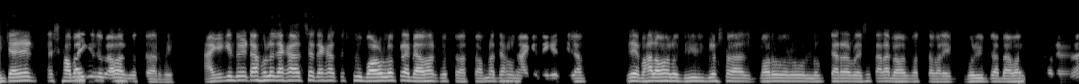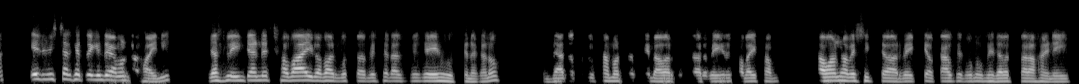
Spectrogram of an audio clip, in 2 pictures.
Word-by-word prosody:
Internet 165 +4 +4 0.3
সবাই 175 +2 +4
কিন্তু 185 -1 -2
ব্যবহার 155 +1 +4
করতে 140 -1 -8
পারবে। 115 -3 -4 0.4
আগে 145 +3 +3
কিন্তু 190 0 +1
এটা 195 0 +5
হলে 190 +1 +3
দেখা 185 0 +4
যাচ্ছে 185 +1 -1
দেখা 180 0 +1
হচ্ছে 175 0 -8
শুধু 185 -1 -1
বড়লোকরাই 175 +2 +4
ব্যবহার 160 +1 +4
করতে 155 -1 -6
পারত। 135 -2 -5
আমরা 155 +2 -3
যেমন 150 -1 -3
আগে - - -8
দেখেছিলাম 425 - -4 0.4
যে, 170 - +3
ভালো, 165 +1 +5
ভালো 165 -1 +3
জিনিসগুলো 155 +1 -1
সব 165 - -1 0.3
বড়, 145 +1 +1
বড় 145 -1 -1 0.2
লোক 140 - -5
যারা 145 0 +1
রয়েছে 140 +2 -3
তারা 145 - +1
ব্যবহার 135 0 0
করতে 140 0 -7
পারে। 130 0 -1 0.2
গরিবরা 145 0 -1
ব্যবহার 135 +1 +1
করতে - - -52
পারে 125 - -10
না। - - -4 0.3
এই 235 - +9
জিনিসটার 240 0 -1
ক্ষেত্রে 225 -1 +3
কিন্তু 215 0 +5
এমনটা 190 -1 -2
হয়নি। 140 +4 0 0.4
যে 170 - -1
আসলে 185 +3 +1
ইন্টারনেট 190 +1 +2
সবাই 190 +1 +7
ব্যবহার 175 -1 +2
করতে 160 - -7
হবে। 155 - -4
সেটা 165 -2 -2 0.3
যে 160 - +4
হোক 145 -3 0
না 130 - -2
কেন; 140 - -2 0.6
যার 145 0 +1
যতটুকু 150 +1 -10
সামর্থ্য 160 -1 -2
আছে - - -18
ব্যবহার 140 0 +2
করতে 220 - -31
পারবে। 140 0 -3 0.3
সবাই 150 +1 +1 0.6
সমানভাবে 175 -1 +5
শিখতে 160 -3 -5
পারবে। 140 0 0
কেউ 155 - -3
কাউকে 150 +1 -1
কোন 150 - -4
ভেদাভেদ 145 -1 0
করা 145 -1 +2
হয় 140 -2 -2
নাই। 135 0 -1
160 Hz, 215 wpm, -22 LUFS, 145-180 Hz, 0.6 s, এই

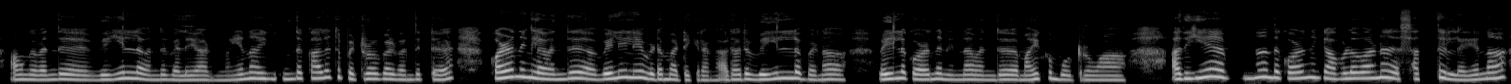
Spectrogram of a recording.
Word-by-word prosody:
அவங்க 225 0 -1
வந்து 230 +3 0 0.4
வெயில்ல 265 +5 +1
வந்து 220 +1 -4
விளையாடணும். 205 0 -5
ஏன்னா, 265 +3 +1 0.3
இந்த 265 +3 -1
காலத்து 315 +4 0
பெற்றோர்கள் 250 0 0
வந்துட்டு, 220 0 -5 0.5
குழந்தைங்கள 320 -1 +5
வந்து 240 +4 0 0.3
வெளியிலயே 315 +4 +4
விட 240 0 +1
மாட்டேங்கிறாங்க. 205 -2 -6
அதாவது 230 +2 0
வெயில்ல 280 +5 +3
வேணாம், 225 +1 -2 0.4
வெயில்ல 270 +4 +4
கொழந்த 235 +2 +2
நின்னா 225 +1 -3
வந்து, 210 +2 -3 0.2
மயக்கம் 250 +2 -1
போட்ருவான். 205 -1 -5 0.6
அது 265 +1 +2 0.2
ஏன் 360 0 +4
அப்டின்னா, 290 +1 -2
அந்த 305 -2 +2
கொழந்தைக்கு 295 +1 +1
அவ்வளவான 285 +4 +2 0.2
சத்து 250 +5 -3
இல்ல. 220 - -1 0.2
ஏன்னா, 270 +3 0
245 Hz, 130 wpm, -25 LUFS, 220-280 Hz, 0.6 s, குழந்தைங்கள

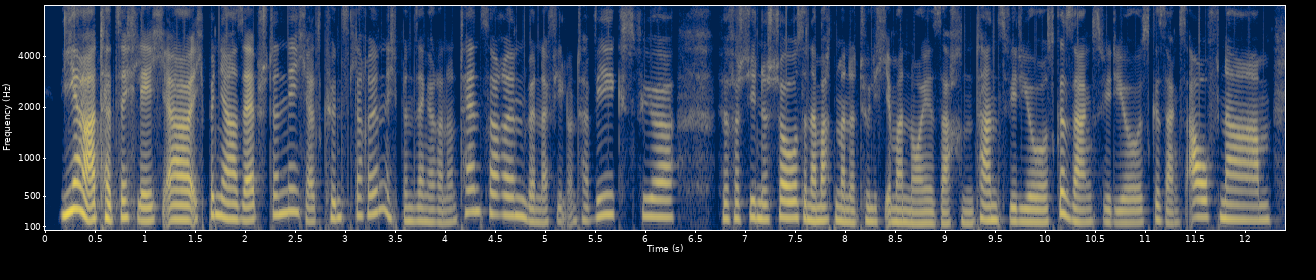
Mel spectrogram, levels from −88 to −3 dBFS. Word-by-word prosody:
Ja, 295 -4 +10
tatsächlich. 195 -3 +1
Äh, 190 0 +6
ich 205 - -8
bin 250 - 0
ja 200 -4 +3
selbstständig 260 +9 0
als 170 0 -5
Künstlerin. 245 +7 -4
Ich 240 - -6
bin 175 -1 -6
Sängerin 160 -3 -5
und 165 - -10
Tänzerin, 260 -4 -1
bin 165 -2 -4
da 155 - -5
viel 170 0 -14
unterwegs 225 +9 -6
für 230 -1 -1 0.4
für 205 - -5
verschiedene 205 0 -1
Shows, 215 +1 +2
und 200 - -1
da 175 - +3
macht 180 +1 -1
man 170 -3 -1
natürlich 170 +2 -6
immer 160 +1 -1
neue 145 -1 -3
Sachen: 145 +1 -7
Tanzvideos, 175 -4 -1
Gesangsvideos, 160 - -2
Gesangsaufnahmen. 190 +2 -1
190 Hz, 160 wpm, -23 LUFS, 165-225 Hz, 0.4 s, Ja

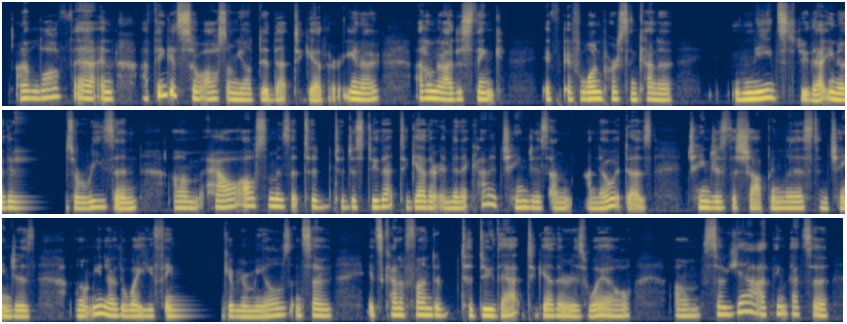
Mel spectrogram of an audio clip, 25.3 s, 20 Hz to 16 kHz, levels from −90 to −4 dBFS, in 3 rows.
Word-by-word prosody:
I 220 - +4
love 235 +4 +1
that, 215 -2 +2
and 205 0 +3 0.3
I 215 - -5
think 310 +7 +1
it's 295 - +3
so 210 -2 +3
awesome 200 -1 +1
y'all 180 -1 +1
did - - -1
that - - -2
together, - - -2
you 205 -2 +4
know? 190 +2 +3 0.4
I 215 - +1
don't 220 0 +6
know, 210 - +5
I 185 0 +4
just 200 +1 0
think 200 -1 +1 0.4
if - - -3
if 210 -2 -1
one 205 +1 +6
person 200 -2 -1
kinda 180 -2 -1 0.6
needs 205 +5 +6
to - - -14
do - - +1
that, 165 0 +3
you 210 - +7
know, 180 -2 +5
there's 175 0 -6
a 170 - +2
reason, 180 -1 0 0.3
um, 180 -1 -1
how 200 +1 +2
awesome 230 0 +1
is 215 0 0
it - - -4
to 205 - 0
to 195 - -7
just 195 0 -3
do 200 - +2
that 210 +1 -1
together, 185 0 +1
and 180 -2 -2
then 175 - +2
it - - -4
kinda 270 0 -5
changes, 190 -4 -2
um, 170 - -3 0.2
I - - -3
know 170 +6 +2
it 235 - -2
does, - - -2 0.3
changes 180 -1 -1
the - - -4
shopping 130 - -1
list 175 +1 -1
and 165 -1 -6
changes, 165 -1 0 0.4
um, 170 - 0
you 235 +2 +3
know, 190 -4 +3
the 180 - 0
way 175 0 +3
you 175 0 -1
think 170 0 -3 0.4
of 170 -1 0
your 160 - +1
meals. 175 +6 0
And 190 - -4
so 185 -3 +1 0.4
it's - - 0
kind 205 -2 +2
of 195 - -4
fun 205 -2 +2
to 200 -1 -2
to 190 - -2
do 185 0 +3
that 175 - -2
together 180 -1 0
as 165 +1 -2
well. 175 +1 0 0.4
Um, 180 -1 -3
so 225 - -2
yeah, 280 +7 0
I 215 - +1
think 235 +1 -4
that's 220 -1 -4
a 180 0 0
190 Hz, 220 wpm, -22 LUFS, 175-210 Hz, 0.6 s, you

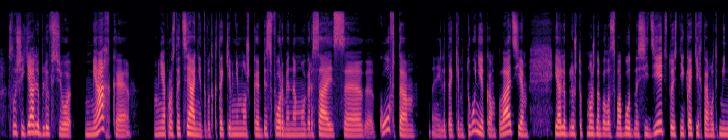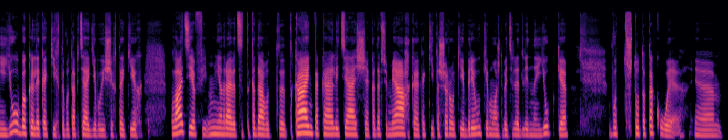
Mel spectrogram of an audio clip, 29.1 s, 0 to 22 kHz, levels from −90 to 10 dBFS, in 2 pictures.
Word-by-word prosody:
Слушай, 205 -4 -4
я 230 -1 +8
люблю 190 -4 +1
всё 160 -2 -2 0.3
мягкое. 165 - +4 0.5
Меня 175 +1 -2
просто 180 -1 -2
тянет 165 -5 +4
вот 160 - -10
к - - -14
таким 170 0 -3
немножко 170 -1 -4
бесформенным 160 -1 -2
оверсайз, 165 -1 +2
э, 150 -7 -2
кофтам 150 - -1 0.3
или 145 -5 -11
таким 155 +1 -6
туникам, 180 - -2
платьям. 190 -3 +4 0.5
Я 185 -2 +4
люблю, 190 0 0
чтоб 185 0 -8
можно 185 -1 -1
было 170 -1 -2
свободно 175 0 -1
сидеть, 185 - -1
то 185 - +1
есть 175 - -3
никаких 180 -1 -1
там 160 -2 -1
вот 155 +3 -7
мини-юбок 185 +5 -1
или 170 -1 +2
каких-то 170 -1 -5
вот 160 +2 -7
обтягивающих 155 -2 -3
таких 155 -1 -4 0.6
платьев. 200 -1 +5
И 170 -1 -8
мне 180 0 -3
нравится 165 -2 +2
т - - -19
когда 170 -1 +2
вот 155 -2 -6 0.4
ткань 210 0 +8
такая 175 -1 0
летящая, 170 -1 0
когда 170 +1 -6
всё 165 +1 -10
мягкое, 170 -2 +3
какие-то 165 +1 -10
широкие 165 -1 -3
брюки 175 +3 -2
может 160 -3 -7
быть, 155 -1 -7
или 165 -1 -3
длинные 155 -1 -9
юбки, 170 -2 -2 0.8
вот 185 0 -6
что-то 185 -1 -2
такое, 160 -7 -4 0.2
эм. 150 -3 -7
170 Hz, 130 wpm, -23 LUFS, 155-185 Hz, 0.8 s, я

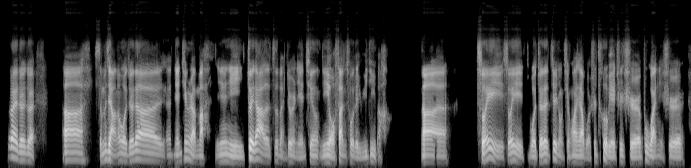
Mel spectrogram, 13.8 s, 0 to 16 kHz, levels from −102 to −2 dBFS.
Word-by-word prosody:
对 165 -3 +4
对 125 -1 +1
对。 115 - 0 0.5
嗯， 125 -1 +4 0.2
怎 - - -7
么 135 - -4
讲 135 -7 +5
呢？ 115 - -4
我 115 -2 0
觉 120 +3 -1
得， 140 - +3 0.5
呃， 100 +1 -10
年 105 +2 +1
轻 150 +3 -2
人 95 - +1
吧， - - +4 0.2
因 110 +2 -5
为 110 - -2
你 95 -4 0
最 160 -3 +7
大 145 -5 +5
的 105 -1 -3
资 115 +6 -10
本 95 -6 -8
就 105 - -2
是 95 - -5
年 85 0 -7
轻， 95 -2 -3
你 95 +2 -5
有 95 -5 +3
犯 95 +4 +2
错 - - -5
的 85 - -3
余 85 +2 -10
地 100 +1 -8
吧。 - - -9 0.8
嗯， 95 -2 +4 0.6
所 - - +5
以 90 -2 0
所 120 - 0
以， 95 -9 -1
我 90 0 -1
觉 100 - +1
得 120 - +3
这 - - -1
种 - - -8
情 - - -8
况 100 0 0
下， 95 -1 +4
我 - - -9
是 - - -9
特 - - 0
别 90 -1 0
支 100 +1 -7
持 85 0 +1
不 85 - -6
管 90 +2 +2
你 90 - -15
是， 90 -2 -3
100 Hz, 255 characters per minute, -28 LUFS, 90-115 Hz, 0.8 s, 最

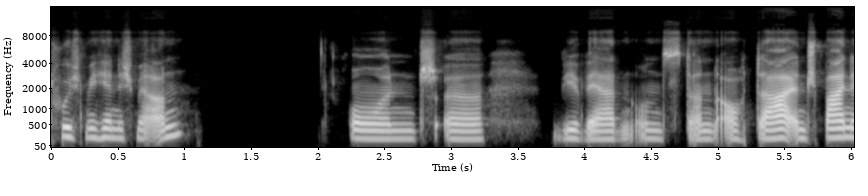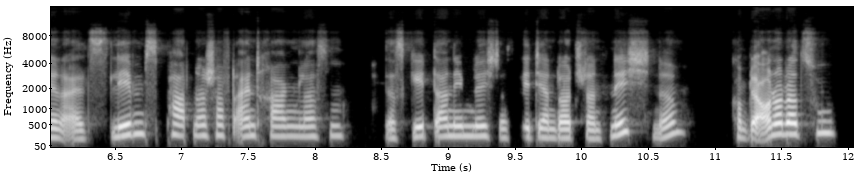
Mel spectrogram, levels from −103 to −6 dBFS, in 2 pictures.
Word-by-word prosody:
tue 220 -1 -2
ich - - -11
mir 200 - -6
hier 200 0 -3
nicht 190 0 -7
mehr - - -3
an 240 +5 -2 1.3
und, 175 -1 -3
äh, 170 0 -3 0.6
wir 180 -1 -6
werden 170 0 -2
uns 175 -1 -7
dann 170 - -5
auch 160 - -3
da 190 +2 +6
in 185 - -1
Spanien 200 0 +3
als 170 0 -3
Lebenspartnerschaft 245 -1 0
eintragen 225 -1 -1
lassen. 225 +1 -6 0.3
Das 185 - -7
geht 220 +1 0
da - - +3
nämlich, 230 0 0
das 195 -1 -7
geht 205 - -2
ja 200 - +3
in - - -4
Deutschland 185 -1 0
nicht, 275 +7 +1
ne? 250 +8 -1 0.4
Kommt - - 0
ja - - +10
auch - - +8
noch 270 +1 +7
dazu. 275 +2 +4
205 Hz, 185 wpm, -24 LUFS, 180-235 Hz, 1.3 s, ja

